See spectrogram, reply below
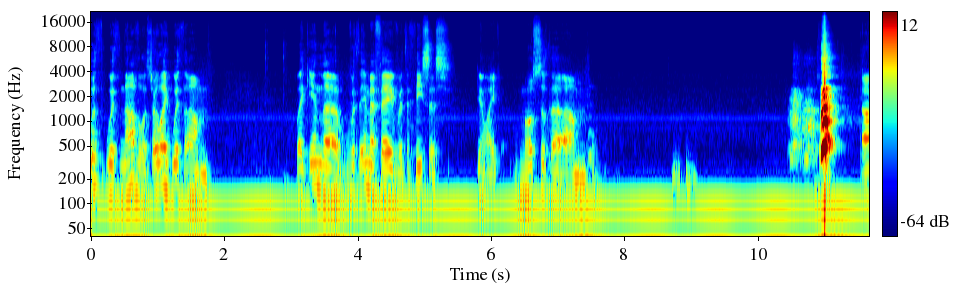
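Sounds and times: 
speech: 0.0 - 1.9, 3.1 - 7.7
dog barking: 10.5 - 11.2.

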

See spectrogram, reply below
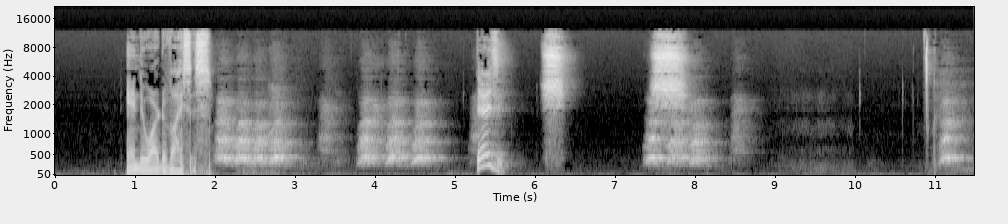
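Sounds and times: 
speech: 1.0 - 2.1, 5.3 - 6.5
Labrador barking: 2.0 - 5.6, 7.4 - 8.9, 11.0 - 11.4.

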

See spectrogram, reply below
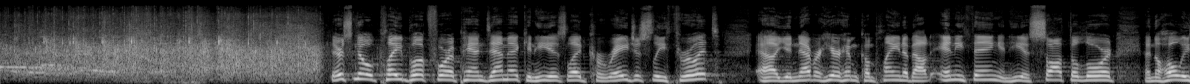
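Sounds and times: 
university event audience cheering with scattered shouts: 0.0 - 2.0
university event audience applauding during a speech: 0.0 - 3.8
speech: 3.3 - 11.8.

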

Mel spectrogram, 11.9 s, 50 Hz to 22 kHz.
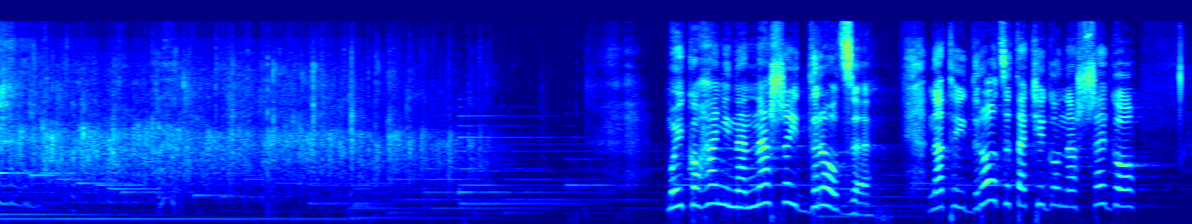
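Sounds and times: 
crowd applauding a male speaker: 0.0 - 5.4
speech: 6.7 - 11.5.

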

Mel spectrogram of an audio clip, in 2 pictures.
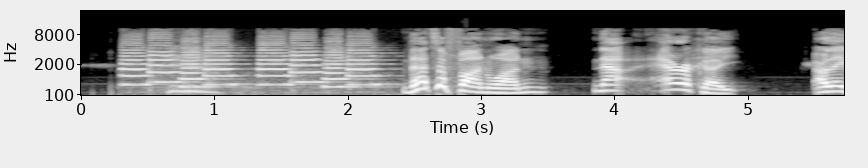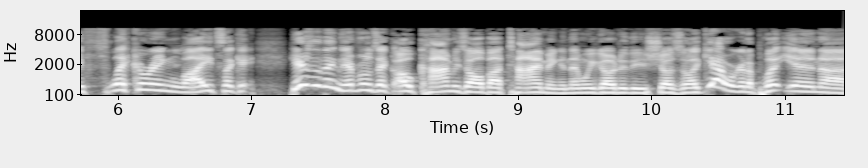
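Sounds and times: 
loud boat horn blasts: 0.3 - 2.4
speech: 0.6 - 1.2, 2.4 - 11.4.

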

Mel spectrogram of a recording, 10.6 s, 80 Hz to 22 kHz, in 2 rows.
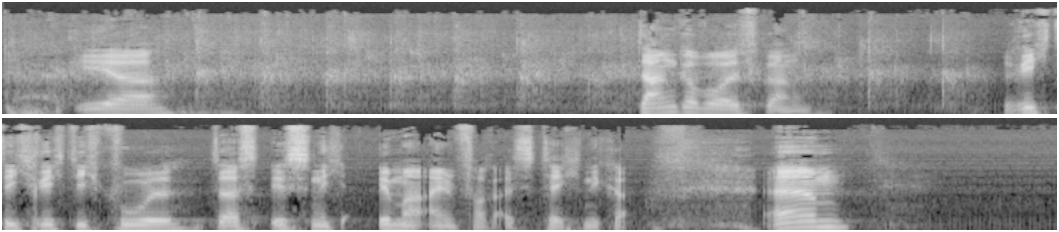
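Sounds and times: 
audience applause for the technical crew: 0.0 - 5.0
speech: 0.4 - 1.0, 3.2 - 4.2, 5.0 - 9.6.

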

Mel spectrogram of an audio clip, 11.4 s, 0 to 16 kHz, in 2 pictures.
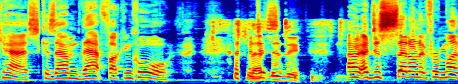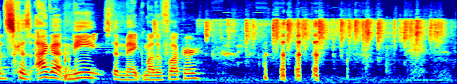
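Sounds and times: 
speech: 0.0 - 8.5, 9.1 - 9.9
low hum: 0.0 - 11.4
laughter: 2.6 - 4.4, 9.0 - 10.3
pet dogs barking excitedly: 8.3 - 11.4.

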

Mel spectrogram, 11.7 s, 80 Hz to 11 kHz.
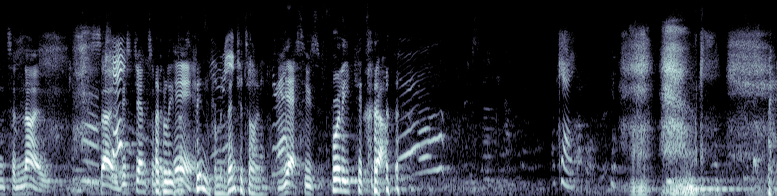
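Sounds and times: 
speech: 0.0 - 6.2, 8.4 - 10.6
laughter: 5.4 - 6.3, 11.2 - 11.6
audience member doing rasping heavy breathing imitating a respirator: 9.4 - 11.6.

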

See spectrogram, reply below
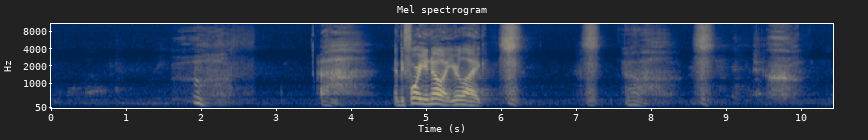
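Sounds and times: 
person yawning: 1.8 - 2.4, 7.7 - 8.8
speech: 1.9 - 2.2, 4.6 - 6.3.

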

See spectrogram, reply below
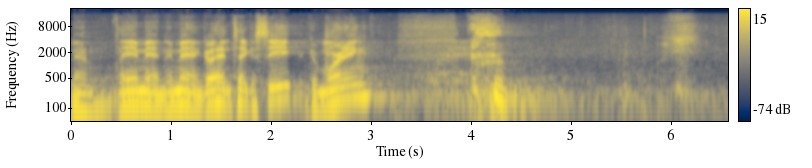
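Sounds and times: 
speech: 0.0 - 3.1, 4.0 - 4.5
person coughing: 3.8 - 4.6
person clearing throat: 3.8 - 4.8.

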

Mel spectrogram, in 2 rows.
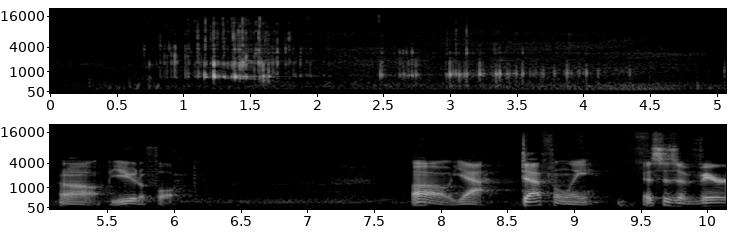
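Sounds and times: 
Migration Brewing IPA being poured into a glass: 0.7 - 4.2
bubbly fizz of IPA beer: 0.7 - 4.2
speech: 5.2 - 6.2, 7.8 - 10.1.

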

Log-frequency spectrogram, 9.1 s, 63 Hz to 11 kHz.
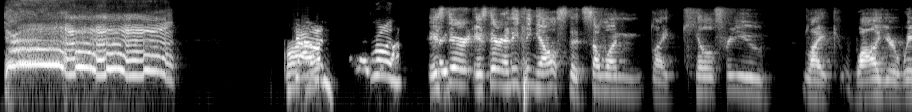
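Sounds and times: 
person squealing in imitation of a lobster screaming in a boiling pot: 0.0 - 1.8, 2.9 - 4.6
speech: 2.9 - 9.1.

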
